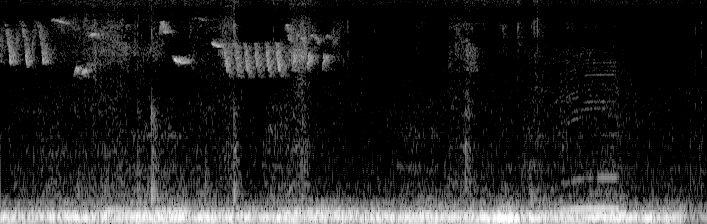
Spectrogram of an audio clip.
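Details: Wren singing: rapid, high, dry trills of quickly repeated notes in the first three seconds, then quieter scattered notes, over steady low rumbling background noise.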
